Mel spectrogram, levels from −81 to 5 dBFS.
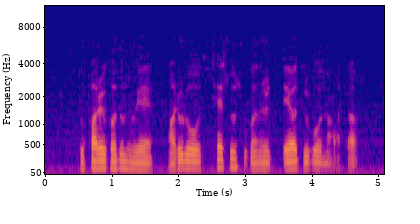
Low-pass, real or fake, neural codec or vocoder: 7.2 kHz; fake; codec, 16 kHz, 16 kbps, FreqCodec, smaller model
